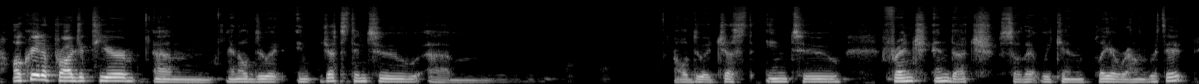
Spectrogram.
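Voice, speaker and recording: A man hosting a live online session, chatting casually and self-deprecatingly as he demos translation software. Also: medium pitch. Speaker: host demoing translation software. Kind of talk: casual live demo talk.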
